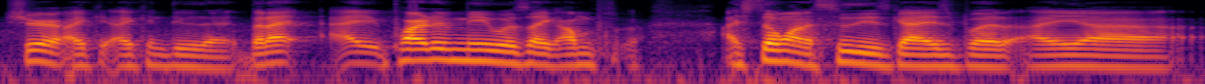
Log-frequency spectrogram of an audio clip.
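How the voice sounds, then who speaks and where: Smooth-voiced young man telling a story. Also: mid-range voice, normal speed. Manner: slangy, swears freely, many restarts. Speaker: guest. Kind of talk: casual storytelling.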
